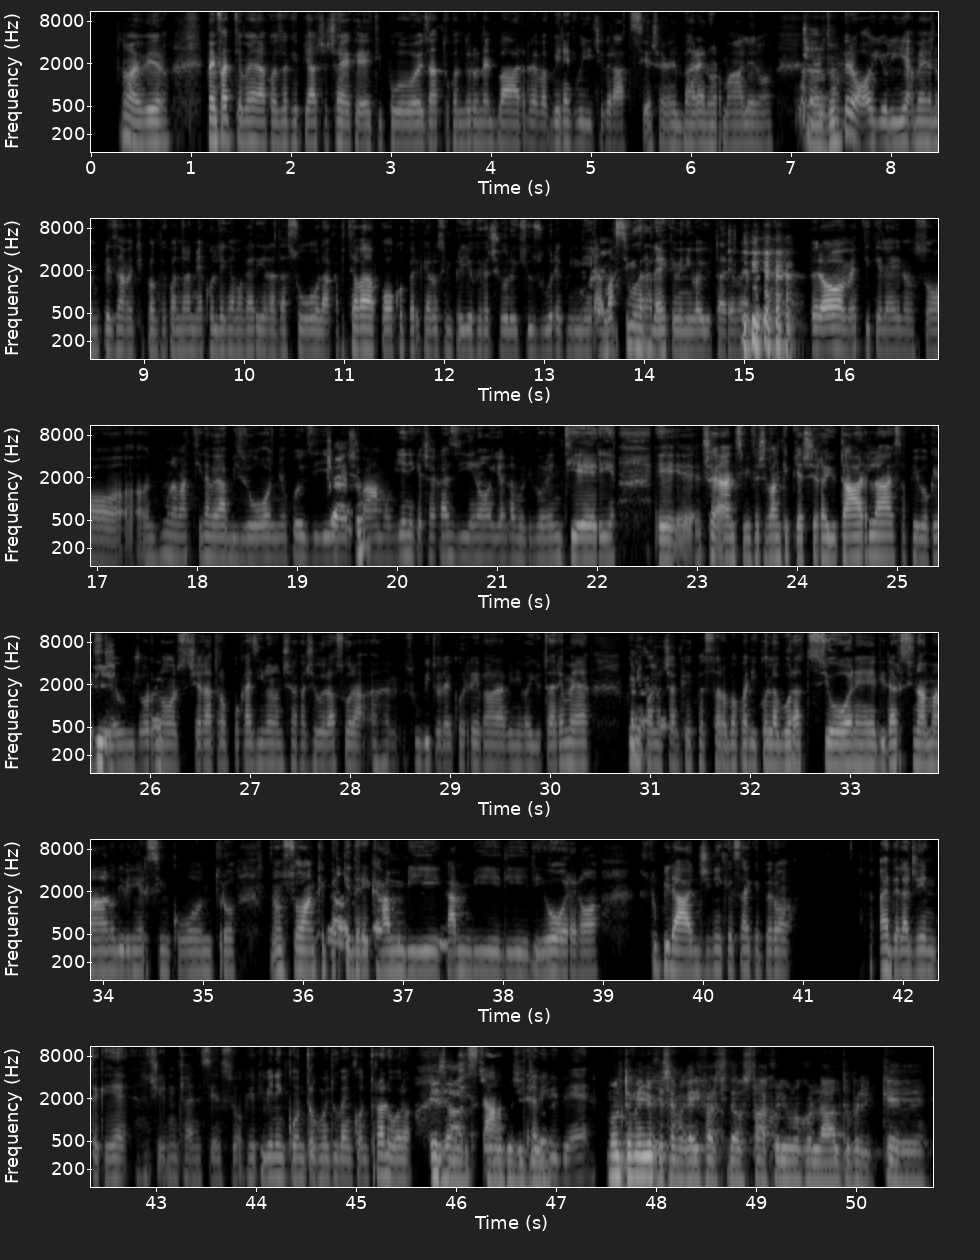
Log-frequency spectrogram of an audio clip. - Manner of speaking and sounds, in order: "cioè" said as "ceh"; "cioè" said as "ceh"; chuckle; laughing while speaking: "era"; "cioè" said as "ceh"; "esatto" said as "satto"; other background noise; "cioè" said as "ceh"
- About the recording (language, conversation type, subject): Italian, unstructured, Qual è la cosa che ti rende più felice nel tuo lavoro?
